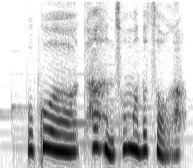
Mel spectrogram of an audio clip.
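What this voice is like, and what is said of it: Quiet, soft-spoken voice. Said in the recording (Chinese): “小声的说”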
